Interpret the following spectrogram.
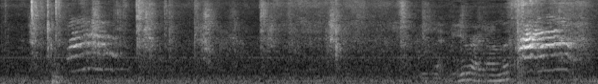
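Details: Domestic cat meowing while pestering its owners: a short rising-falling meow near the start and a louder, drawn-out wavering meow near the end, with human speech and household noise throughout.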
